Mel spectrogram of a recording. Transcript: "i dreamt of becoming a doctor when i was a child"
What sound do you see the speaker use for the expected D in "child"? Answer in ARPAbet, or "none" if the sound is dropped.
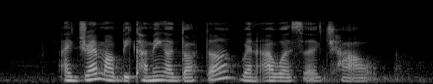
none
